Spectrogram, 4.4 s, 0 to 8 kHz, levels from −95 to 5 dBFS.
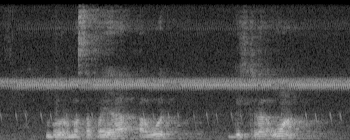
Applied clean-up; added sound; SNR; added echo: none; Cricket; 8 dB; reverberation time 1.2 s.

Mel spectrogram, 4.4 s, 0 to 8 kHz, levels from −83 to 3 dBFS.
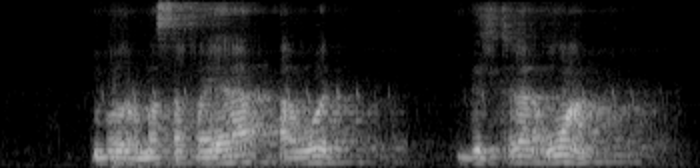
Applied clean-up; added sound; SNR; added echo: neural separator model SepFormer DNS4.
